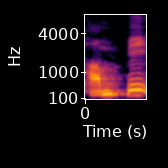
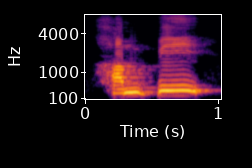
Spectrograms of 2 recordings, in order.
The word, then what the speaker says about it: हम्पी: हमप कहा जाता है स्थानीय लोग प शब्द का उच्चारण हा के रूप में करते हैं और पंप पति को हमप पति या हमप पथ कहा गया हपी हम पति या हमप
